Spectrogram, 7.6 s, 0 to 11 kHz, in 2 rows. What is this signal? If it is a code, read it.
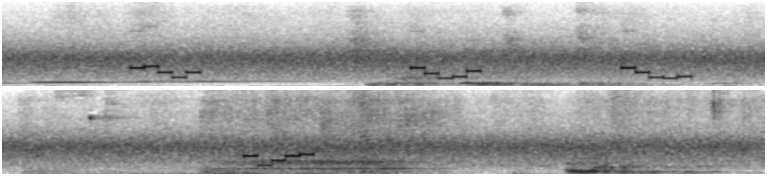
Five-tone selective call (ZVEI), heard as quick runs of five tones, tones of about 70 ms, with radio hiss, a squelch burst at the end and the noise inside a lift. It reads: 00727 06138 07213 02700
